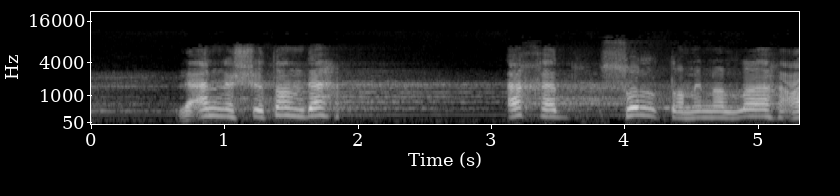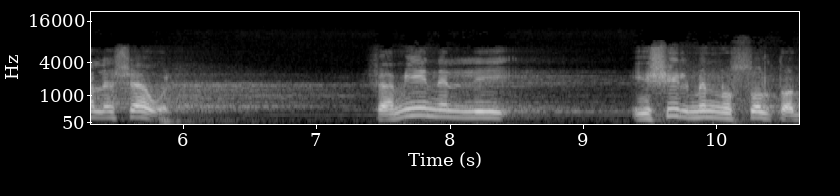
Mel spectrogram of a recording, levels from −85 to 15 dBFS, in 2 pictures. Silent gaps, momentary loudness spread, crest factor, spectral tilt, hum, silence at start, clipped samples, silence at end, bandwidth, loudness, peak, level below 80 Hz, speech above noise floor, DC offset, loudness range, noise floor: none; 20 LU; 18 dB; -4.5 dB/octave; none; 0.65 s; under 0.1%; 0 s; 8.6 kHz; -18 LUFS; -2 dBFS; -68 dBFS; 30 dB; under 0.1%; 3 LU; -48 dBFS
